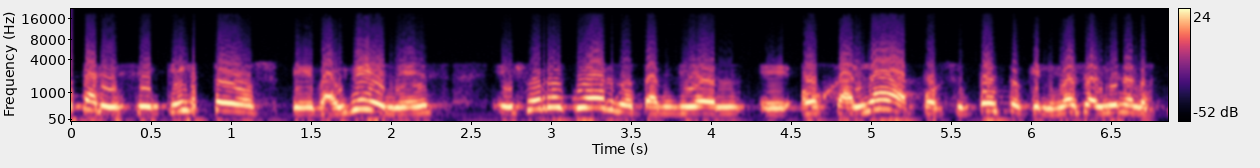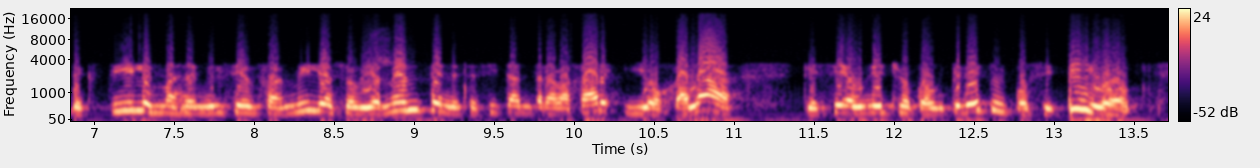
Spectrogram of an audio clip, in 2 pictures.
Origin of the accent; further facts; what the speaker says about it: Tierra del Fuego, Argentina; como somos fueguinos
